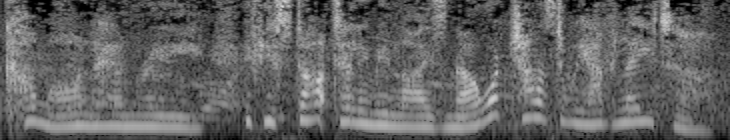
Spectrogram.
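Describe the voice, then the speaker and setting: An actress playing a hurt, challenging fiancée in a radio drama, speaking in a pointed, accusing way. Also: female voice, mid-range voice, animated, moderate pace, natural voice. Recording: busy crowd noise behind the voice.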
